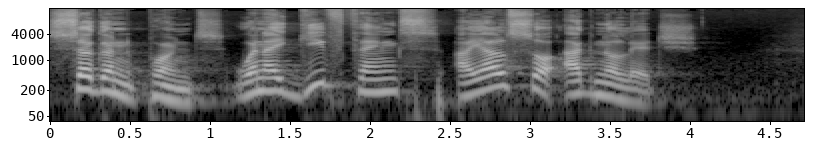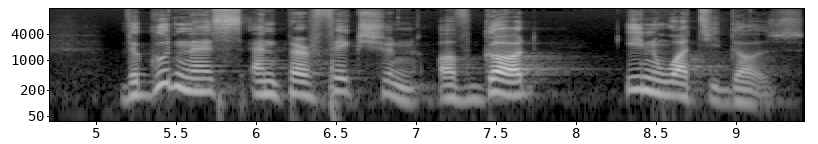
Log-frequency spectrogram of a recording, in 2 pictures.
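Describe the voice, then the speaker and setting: The voice has a dark, mellow tone and a French accent. It moves very slowly, with very wide pitch swings. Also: man, fairly high pitch for a man. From France. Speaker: teacher giving a devotional. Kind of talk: devotional talk. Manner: halting.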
